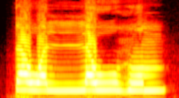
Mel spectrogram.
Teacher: کلمت تولوہم میں لام پہ تشدید ہے تو ہم 2 حرف کے برابر لام کو پڑھیں گے، اور کیونکہ تشدید زبر کا ہے تو ہمیں زبر کو ظاہر کرنا ہے۔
